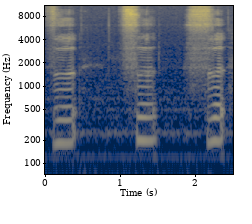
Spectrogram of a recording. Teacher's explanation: 쯔츠스 할 때는 이 앞니와 입천장이 이어지는 부분 있죠. 거기다 혓바닥을 치시는 거예요.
